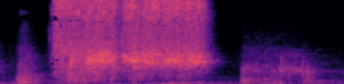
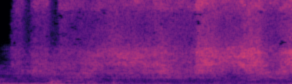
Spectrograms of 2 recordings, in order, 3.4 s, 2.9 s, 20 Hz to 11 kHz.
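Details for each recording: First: Airbrush spraying thick unthinned paint at full 25 psi: loud rough hiss about a second and a half with gritty, grainy texture; paint too thick, needs thinning. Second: Soft, even airbrush hiss with gentle swells and no spitting or gritty sound after thinning the paint with water and back-mixing; smooth spray with correct paint consistency.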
